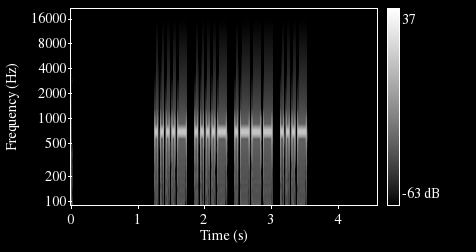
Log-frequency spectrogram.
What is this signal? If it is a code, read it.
Morse code, heard as a keyed tone, about 29 wpm, 700 Hz. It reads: 44JV
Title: Four Challenging Letter-Number Combinations 28wpm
